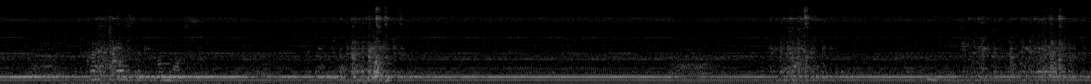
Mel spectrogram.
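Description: A sewing machine hums steadily as it stitches.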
